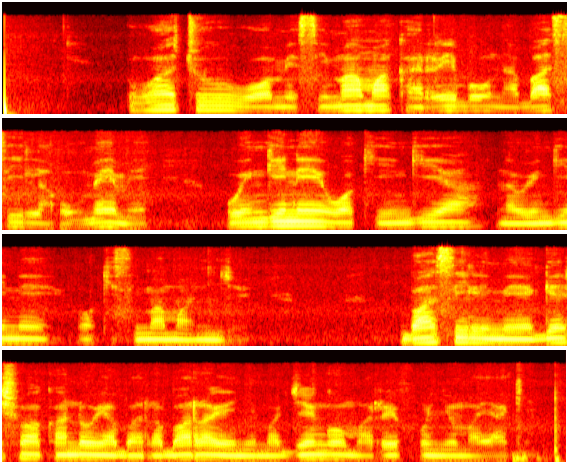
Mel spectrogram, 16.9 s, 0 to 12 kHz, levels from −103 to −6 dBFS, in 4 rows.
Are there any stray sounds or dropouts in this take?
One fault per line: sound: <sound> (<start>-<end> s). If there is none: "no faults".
no faults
